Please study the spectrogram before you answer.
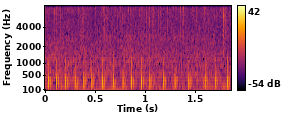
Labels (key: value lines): label: biophony, pulse
recorder: SoundTrap 500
